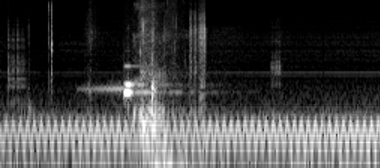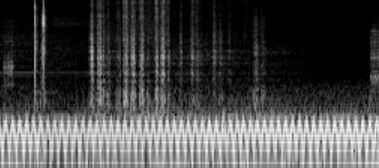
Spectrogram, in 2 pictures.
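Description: Animated film sound effects: a steady low electrical hum of a spaceship interior, with a short beep about two seconds in and scattered clicks, most of them in the second half, as toggle switches on a control panel are flicked.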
